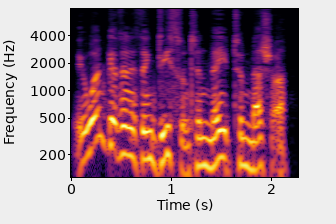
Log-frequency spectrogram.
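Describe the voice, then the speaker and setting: Reader doing snooty lord, dismissive, breathy. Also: male voice, on the high side, lively intonation, quick pace, a little mellow, no echo. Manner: dismissive, assessing. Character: haughty aristocratic lord.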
